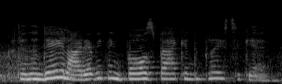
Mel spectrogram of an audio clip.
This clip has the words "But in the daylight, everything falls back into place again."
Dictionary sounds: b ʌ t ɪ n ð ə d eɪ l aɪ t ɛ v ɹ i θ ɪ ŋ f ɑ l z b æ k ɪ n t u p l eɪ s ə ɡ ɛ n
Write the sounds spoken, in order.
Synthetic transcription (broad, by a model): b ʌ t ɪ n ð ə d eɪ l aɪ t ɛ v ɹ i θ ɪ ŋ f ɑ l z b æ k ɪ n t u p l eɪ s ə ɡ ɛ n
